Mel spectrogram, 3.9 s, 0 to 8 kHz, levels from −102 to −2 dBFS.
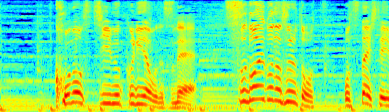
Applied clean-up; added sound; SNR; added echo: none; none; none; none.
